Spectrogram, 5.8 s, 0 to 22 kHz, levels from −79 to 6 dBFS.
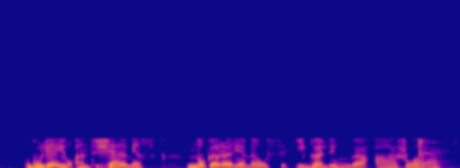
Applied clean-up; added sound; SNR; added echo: neural mask model RNNoise.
